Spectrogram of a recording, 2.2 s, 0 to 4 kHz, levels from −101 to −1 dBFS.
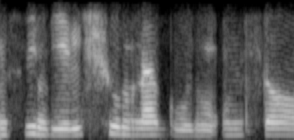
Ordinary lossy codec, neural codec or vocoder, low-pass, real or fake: Opus, 16 kbps; vocoder, 22.05 kHz, 80 mel bands, Vocos; 3.6 kHz; fake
